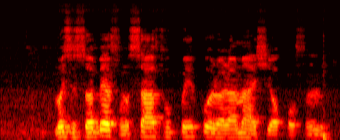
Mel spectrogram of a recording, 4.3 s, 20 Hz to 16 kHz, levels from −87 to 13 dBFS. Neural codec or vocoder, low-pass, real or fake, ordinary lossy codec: none; 14.4 kHz; real; none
